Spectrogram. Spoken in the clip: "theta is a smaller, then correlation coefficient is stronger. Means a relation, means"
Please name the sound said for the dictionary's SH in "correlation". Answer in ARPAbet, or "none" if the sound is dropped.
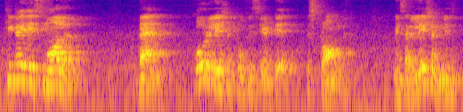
SH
